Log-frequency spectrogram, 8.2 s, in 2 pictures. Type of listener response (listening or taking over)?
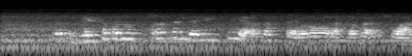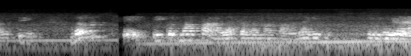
taking over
